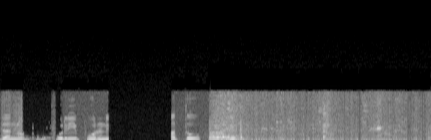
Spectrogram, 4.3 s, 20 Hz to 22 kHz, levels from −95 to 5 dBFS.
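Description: From 0.13 to 0.34 s there is an echo leak: a faint copy of the speech, lagging by 313 ms, sits about 20 dB below it. The likely cause is a loudspeaker echo canceller letting its far-end sound return down the line.

Overlapping that, from 0.24 to 0.62 s, comes speech suppressed in double talk. The voice sinks by as much as about 30 dB. Both sides were likely talking at once, so the canceller turned down everything, wanted speech included.

From 1.08 to 1.71 s there is an audio dropout to a faint residue. The speech vanishes abruptly for 631 ms. Only a very faint hiss remains, far beneath the signal. The break is sudden, not a pause. The likely cause is a lost signal on a path that stayed open.

The echo leak returns at 2.38 to 2.44 s, louder now, about 10 dB under the speech, again 313 ms late.

From 2.44 s to the end, double-talk suppression takes over for around two seconds. The speech dips, at worst by about 40 dB.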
